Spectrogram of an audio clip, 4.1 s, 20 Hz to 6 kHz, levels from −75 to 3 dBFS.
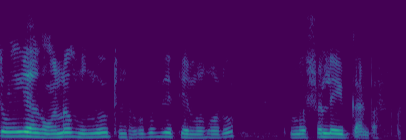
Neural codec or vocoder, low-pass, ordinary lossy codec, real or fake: codec, 24 kHz, 0.9 kbps, WavTokenizer, medium speech release version 1; 5.4 kHz; none; fake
